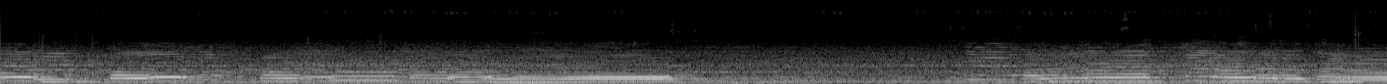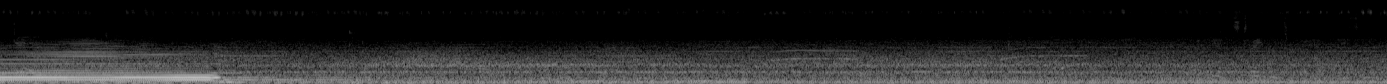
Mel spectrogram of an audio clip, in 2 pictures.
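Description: A Disney cruise ship's musical horn playing a tune in two phrases of stepped notes, each ending on a long held note, with a pause of about three seconds between them. This is the horn the ship sounds as it leaves port.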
